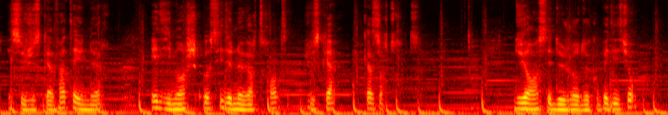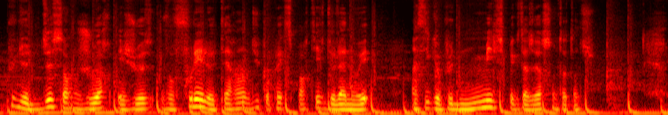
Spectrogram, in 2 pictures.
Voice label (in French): Podcast annonce finales basket; Lanouee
